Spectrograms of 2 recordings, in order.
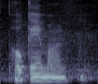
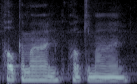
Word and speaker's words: Pokémon: the title was used, with an acute accent over the E to aid in pronunciation. So it's actually pronounced Pokemon, but people say Pokemon, so it doesn't really matter too much.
